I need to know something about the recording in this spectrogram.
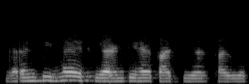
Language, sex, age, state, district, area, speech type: Hindi, male, 30-45, Madhya Pradesh, Balaghat, rural, conversation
